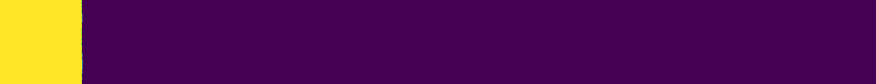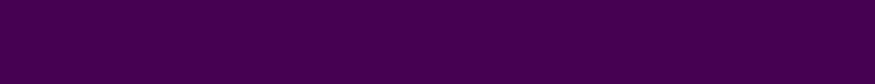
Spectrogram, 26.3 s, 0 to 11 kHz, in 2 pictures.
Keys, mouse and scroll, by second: 0.2 click, 0.5 shift+a, 3.9 ctrl+3, 5.1 Tab, 6.1 ctrl+r, 10.6 ctrl+r, 12.6 click, 13.3 ctrl+r, 16.0 click, 16.5 Tab, 17.3 middle click, 18.7 KP_1, 20.5 s, 20.7 x, 22.0 click, 22.3 s, 22.6 z, 24.3 click, 24.9 click, 26.1 shift+click.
